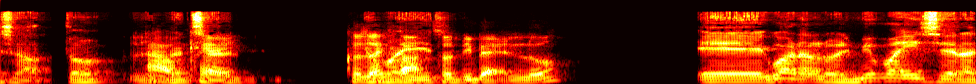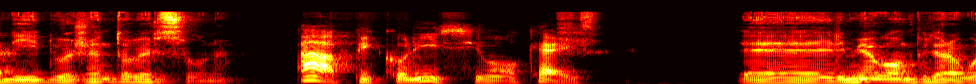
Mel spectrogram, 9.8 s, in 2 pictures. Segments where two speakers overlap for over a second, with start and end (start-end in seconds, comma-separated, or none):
none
